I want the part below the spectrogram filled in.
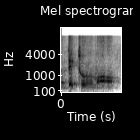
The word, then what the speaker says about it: détournement: Détournement è una parola francese che, come vedi, viene lasciata détournement, anche perché la prima E è accentata grave, détournement, detto che si pronuncia détournement, sulla prima E accentata perché loro mettono sì, così bravo.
